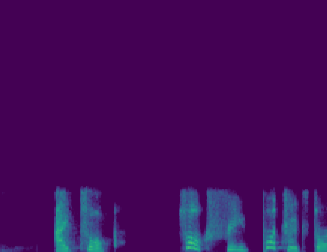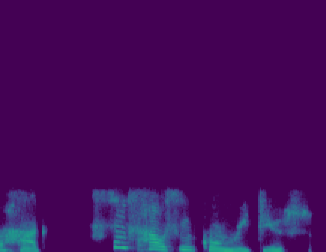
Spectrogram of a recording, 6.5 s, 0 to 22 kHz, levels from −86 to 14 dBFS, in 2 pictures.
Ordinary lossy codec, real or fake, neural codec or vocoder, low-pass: Opus, 24 kbps; fake; codec, 16 kHz, 1.1 kbps, Voila-Tokenizer; 5.4 kHz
